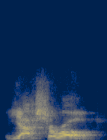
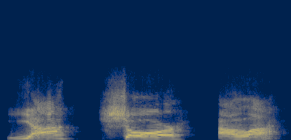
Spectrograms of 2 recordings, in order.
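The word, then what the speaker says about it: ישראל: And Israel is not pronounced Yasharal. It's not pronounced Yisrael in the Hebrew. That is not how you pronounce Israel. Israel is pronounced Yashar Allah.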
